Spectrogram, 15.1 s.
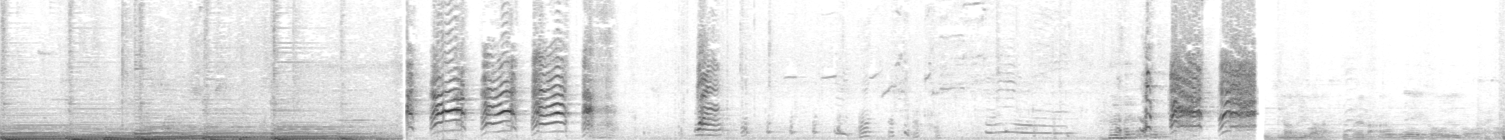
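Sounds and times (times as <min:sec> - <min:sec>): animal crying: 0:04.0 - 0:06.3, 0:06.9 - 0:10.8, 0:11.4 - 0:12.6.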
